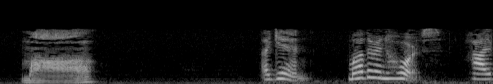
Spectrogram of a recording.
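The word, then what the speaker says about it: 马: let you locate the extremes list listen ma ma again mother and horse High versus low ma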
